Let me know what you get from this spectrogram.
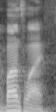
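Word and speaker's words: Bonsly: little little plant type I'm guessing bons bons so it rhymes with Bonsai oh there we go bons Li um I was goingon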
